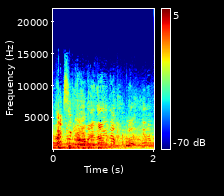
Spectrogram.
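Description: Chatter of several people talking at once, with no single voice clear enough to make out words.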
